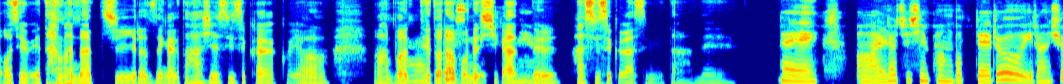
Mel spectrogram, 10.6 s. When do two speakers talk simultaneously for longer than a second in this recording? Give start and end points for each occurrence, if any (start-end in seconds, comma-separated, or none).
3.9-5.4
